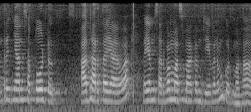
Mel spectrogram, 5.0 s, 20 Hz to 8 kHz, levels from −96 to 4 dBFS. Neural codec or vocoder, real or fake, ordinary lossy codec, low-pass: none; real; none; 7.2 kHz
